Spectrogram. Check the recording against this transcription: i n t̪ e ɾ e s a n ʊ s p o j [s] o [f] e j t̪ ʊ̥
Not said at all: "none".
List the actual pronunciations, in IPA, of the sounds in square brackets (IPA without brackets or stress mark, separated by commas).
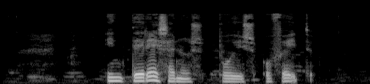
s, f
